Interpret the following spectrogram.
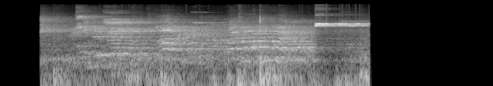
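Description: Live sound of an indoor basketball game: players' voices and shouts, the ball bouncing on the wooden floor, and a shrill referee's whistle near the end. It starts about half a second in and cuts off suddenly after about four seconds.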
